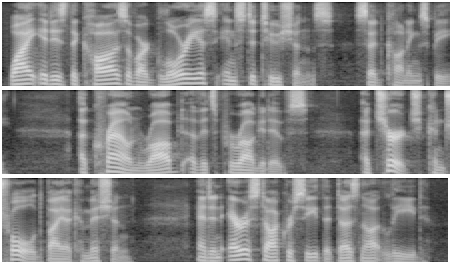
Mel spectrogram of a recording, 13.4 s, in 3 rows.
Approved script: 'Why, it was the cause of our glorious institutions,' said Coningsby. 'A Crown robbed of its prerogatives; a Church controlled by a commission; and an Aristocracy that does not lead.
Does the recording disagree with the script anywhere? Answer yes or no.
yes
